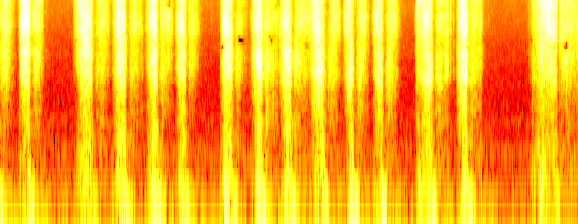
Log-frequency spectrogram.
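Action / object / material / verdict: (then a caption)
scrape / frozen lemon sherbet in a paper cup, scraped with a wooden stick / ice / none. A wooden stick stirs and scrapes icy frozen lemon sherbet in a white paper cup. A quick, uneven run of short, gritty scrapes and crunches comes through with bright, hissy texture and a low thud under each stroke, with brief quiet gaps between bursts.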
